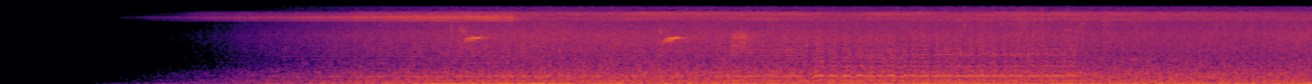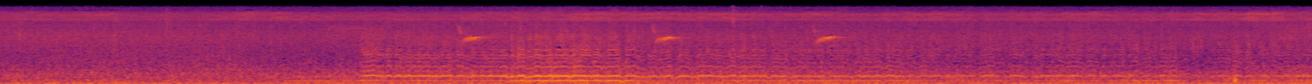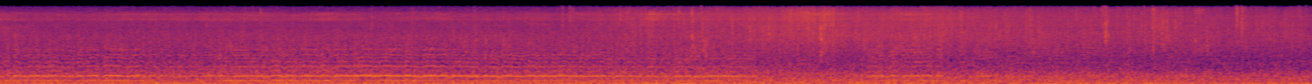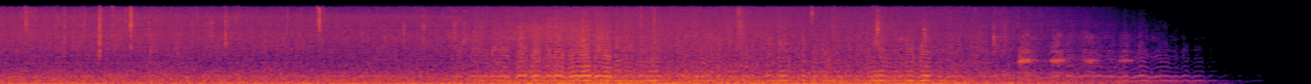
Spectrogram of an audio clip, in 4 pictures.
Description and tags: Wasp - Harassing left and right microphones
A recording of a wasp harassing the left and right spaced mics. Buzzzzz on the right, then buzzzzz on the left.
Thanks and enjoy.
Birds, Bugs, Buzz, Buzzing, Field-Recording, Forest, Nature, Outdoors, Park, Stereo, Trees, Wasp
